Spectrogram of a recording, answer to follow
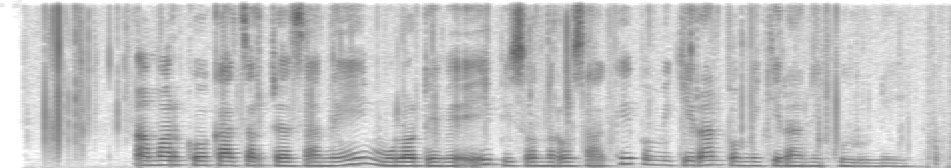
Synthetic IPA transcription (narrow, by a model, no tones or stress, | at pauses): ʔamarɡ̥ɔ̤kat͡ʃərd̪̥ä̤sanemulɔɖ̥e̤wḛʔeb̥i̤sɔnəɾosa̰kepəmikiɾanpəmikiɾaneɡ̥ṳɾune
